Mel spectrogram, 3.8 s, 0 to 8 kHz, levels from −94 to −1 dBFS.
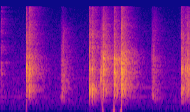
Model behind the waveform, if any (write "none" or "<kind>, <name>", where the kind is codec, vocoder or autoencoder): none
